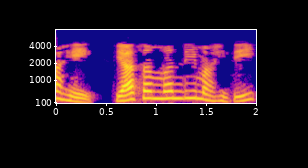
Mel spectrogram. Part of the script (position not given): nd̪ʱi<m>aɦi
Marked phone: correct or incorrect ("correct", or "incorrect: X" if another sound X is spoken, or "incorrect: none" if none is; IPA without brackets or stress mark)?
correct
